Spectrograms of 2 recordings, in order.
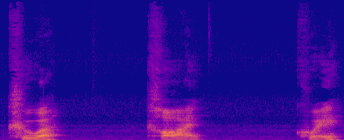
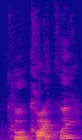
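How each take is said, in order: First: The voice falls at the end like a statement. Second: The voice rises at the end like a question. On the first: It states that the listener has eaten. "you have eaten" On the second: It asks whether the listener has eaten. "have you eaten?"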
